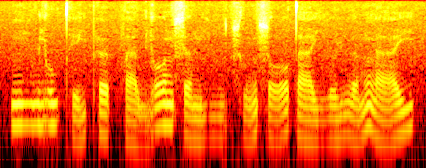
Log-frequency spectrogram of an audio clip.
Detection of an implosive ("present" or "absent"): absent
